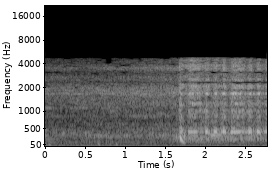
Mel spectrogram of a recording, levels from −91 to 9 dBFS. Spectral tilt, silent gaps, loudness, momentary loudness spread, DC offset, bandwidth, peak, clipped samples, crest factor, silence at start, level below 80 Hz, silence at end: -5 dB/octave; none; -25 LUFS; 15 LU; 0.2%; 5 kHz; -10 dBFS; under 0.1%; 18 dB; 0 s; -58 dBFS; 0 s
